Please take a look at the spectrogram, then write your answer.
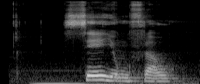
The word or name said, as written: seejungfrau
